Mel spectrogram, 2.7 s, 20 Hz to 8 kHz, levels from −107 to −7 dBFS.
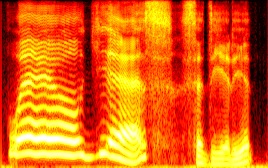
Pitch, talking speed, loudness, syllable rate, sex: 200 Hz, 90 wpm, -14 LUFS, 2.5 syllables/s, male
